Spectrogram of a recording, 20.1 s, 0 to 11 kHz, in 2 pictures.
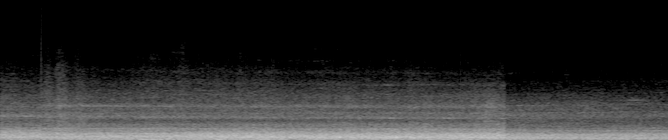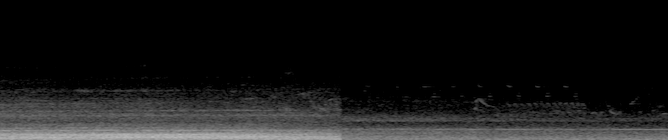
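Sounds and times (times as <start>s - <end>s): train rumbling on track: 0.0s - 15.5s.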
